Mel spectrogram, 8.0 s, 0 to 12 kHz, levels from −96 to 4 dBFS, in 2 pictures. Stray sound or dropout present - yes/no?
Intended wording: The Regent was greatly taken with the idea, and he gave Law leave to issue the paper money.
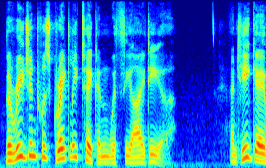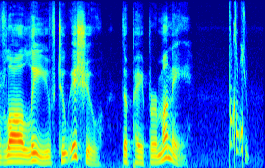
yes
